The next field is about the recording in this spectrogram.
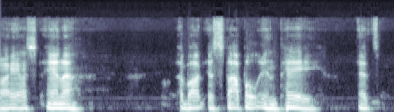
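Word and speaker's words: in pais: So this is, you know, I asked Anna about estoppel in pay. That's spelled PINPAIS, estoppel in pay.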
